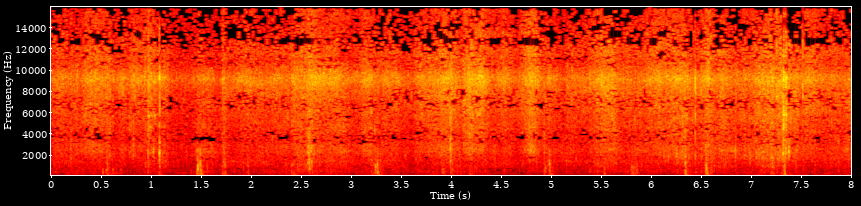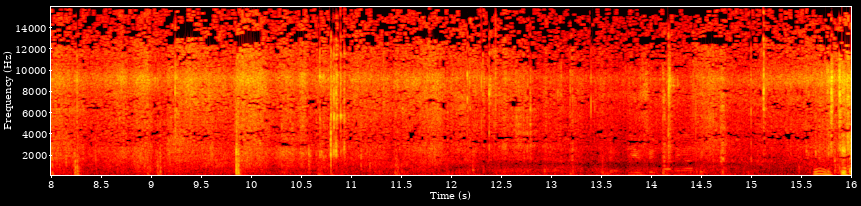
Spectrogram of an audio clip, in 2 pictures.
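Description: Footsteps and the taps of a trekking pole on a dry, grass-strewn dirt trail, one soft crunch or tap roughly every second, thinning out near the end.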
